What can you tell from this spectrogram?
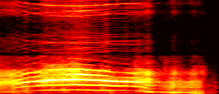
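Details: Loud, grumbling yowl from a grumpy pet Manx cat, a strained rising-and-falling wail lasting about one and a half seconds before trailing off, its owner reacting to the noise.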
